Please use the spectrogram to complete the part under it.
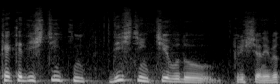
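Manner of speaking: stumbling over distintivo. Asking a guest a question on the show, stammering a bit. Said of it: "Eu estou meio gaguejando hoje".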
